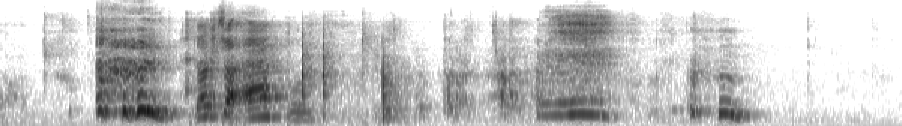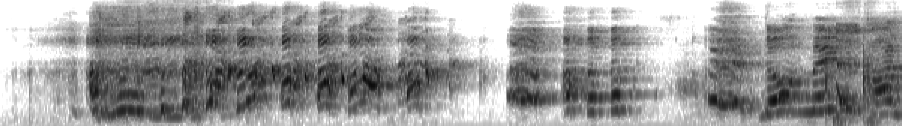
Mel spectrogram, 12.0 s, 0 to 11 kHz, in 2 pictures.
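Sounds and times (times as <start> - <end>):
children laughing loudly: 6.6 - 11.2.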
